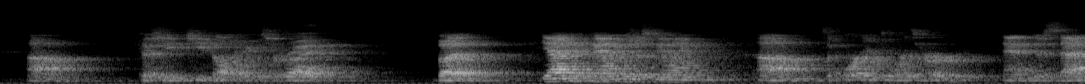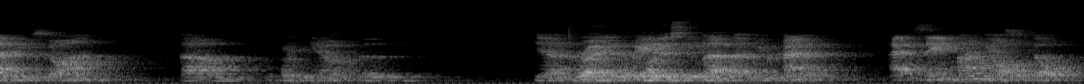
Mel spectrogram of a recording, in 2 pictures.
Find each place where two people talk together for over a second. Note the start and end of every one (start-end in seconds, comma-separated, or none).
16.6-18.0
